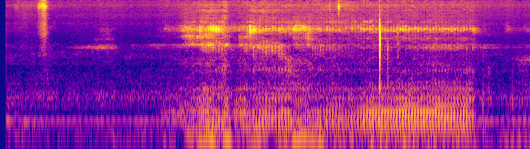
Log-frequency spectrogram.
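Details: A Boerboel dog with a larger-than-average tongue, described as a heavy snorer: continuous low rumbling, fluttering snore growing louder with little pause between breaths.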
